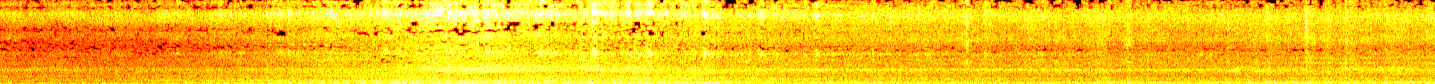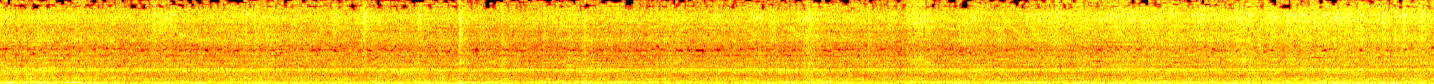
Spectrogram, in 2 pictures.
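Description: Electric freight locomotive passes close by, loudest about four to seven seconds in. It is followed by the steady rolling noise of a long train of PKP Cargo covered hopper wagons going past on the rails, with a thin steady high tone running under it.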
